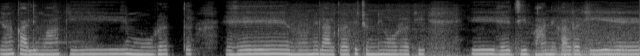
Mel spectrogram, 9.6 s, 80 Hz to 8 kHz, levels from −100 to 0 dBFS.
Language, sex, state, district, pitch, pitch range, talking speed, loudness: Hindi, female, Uttar Pradesh, Deoria, 200 Hz, 195-205 Hz, 135 wpm, -36 LUFS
